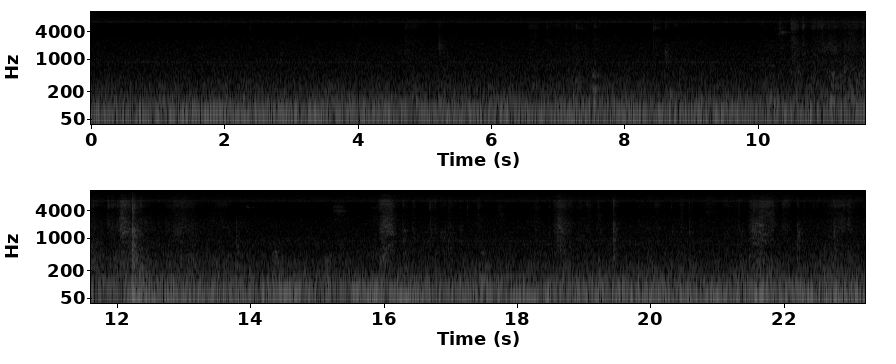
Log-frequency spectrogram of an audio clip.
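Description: Bare feet shuffle and thump on a padded mat.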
